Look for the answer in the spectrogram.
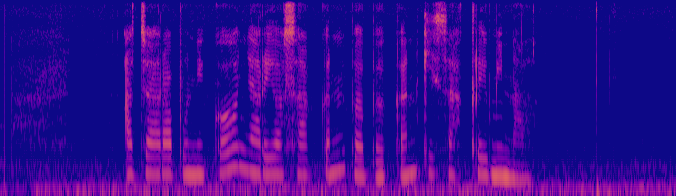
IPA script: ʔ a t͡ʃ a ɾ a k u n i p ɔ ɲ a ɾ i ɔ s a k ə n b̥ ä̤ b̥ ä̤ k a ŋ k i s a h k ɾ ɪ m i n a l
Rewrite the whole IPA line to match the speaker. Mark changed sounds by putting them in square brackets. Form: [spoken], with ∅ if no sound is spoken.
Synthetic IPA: ʔ a t͡ʃ a ɾ a [p] u n i [k] ɔ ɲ a ɾ i ɔ s a k ə n b̥ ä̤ b̥ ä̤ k a [n] k i s a h k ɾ [i] m i n a l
